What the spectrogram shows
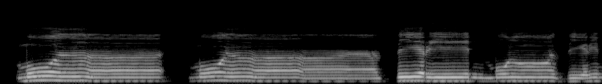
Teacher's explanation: Nun sukun bertemu dzal. Ikhfa. Ikhfa. Ya, ikhfa ya itu disamarkan dan ditahan dua harakat. Zirin rin mad thobi'i.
